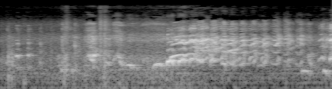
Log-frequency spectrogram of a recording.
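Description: Two young girls laughing, quieter and broken at first, then loud, high-pitched laughter from about halfway in.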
